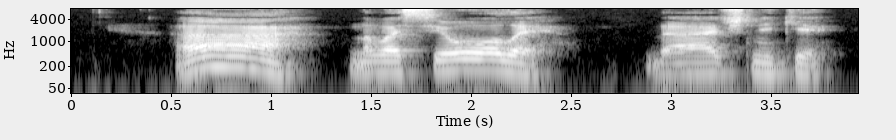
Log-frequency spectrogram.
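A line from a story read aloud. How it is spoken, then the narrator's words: Lazy drawl through teeth. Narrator (Russian): лениво процедил Архип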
